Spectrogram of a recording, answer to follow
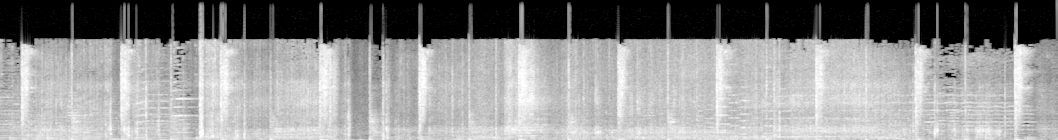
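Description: Skateboard wheels rolling on pavement with repeated sharp clacks of the board, mixed with background music with a steady beat.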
